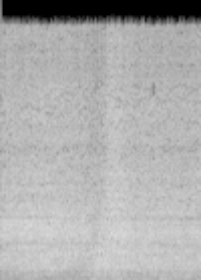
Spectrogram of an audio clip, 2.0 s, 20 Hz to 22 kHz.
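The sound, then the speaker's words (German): A high-pressure water jet at up to 3000 bar cutting through the plastic and wood of a wind turbine rotor blade, a loud, steady, bright hiss like a giant Kärcher pressure washer, continuous for about two seconds with no talking. “Die Lösung sind Wasserstrahlen mit einem Druck von bis zu 3000 Bar.”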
